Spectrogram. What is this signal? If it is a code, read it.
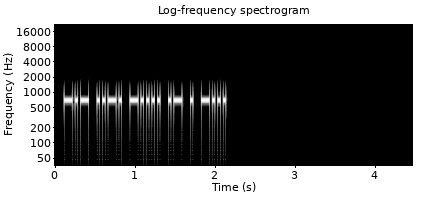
Morse code, heard as a keyed tone, about 34 wpm, 700 Hz. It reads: KF6AEB
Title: USA Call Signs Repeated 3x 35wpm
